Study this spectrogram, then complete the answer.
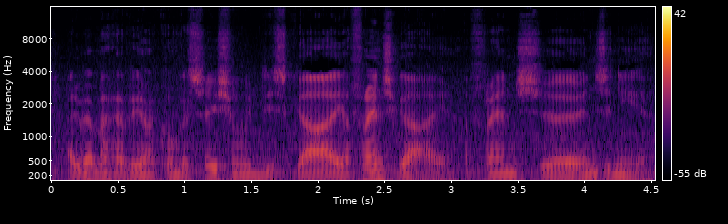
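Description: A man with an Italian accent talks at a moderate pace with a fairly low pitch. Noticeable background noise and audible room echo are present. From Italy, Emilia-Romagna. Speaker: restaurant owner. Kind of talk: casual chat. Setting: restaurant.

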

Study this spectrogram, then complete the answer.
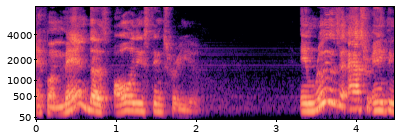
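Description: Vocal fry runs through the fairly high-pitched voice of this man. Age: 30s. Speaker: executive chef. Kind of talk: interview.

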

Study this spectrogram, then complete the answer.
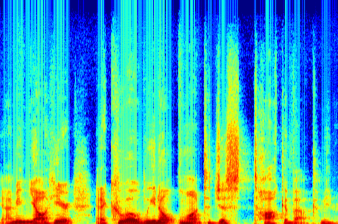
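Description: This man speaks fairly quickly in a plain, everyday voice, and his pitch varies in an ordinary way. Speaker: pastor. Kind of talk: sermon; fervent prayer, spoken aloud to Jesus. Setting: church. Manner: earnest, pleading, repeating phrases.

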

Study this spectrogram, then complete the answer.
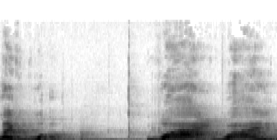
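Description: A man talks with lively intonation. There is audible room echo and noticeable background noise. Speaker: stand-up comedian. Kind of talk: casual chat.

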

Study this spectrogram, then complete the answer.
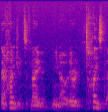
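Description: A man with an American accent. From US Midwest. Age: 30s. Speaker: music producer. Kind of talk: casual interview chat.

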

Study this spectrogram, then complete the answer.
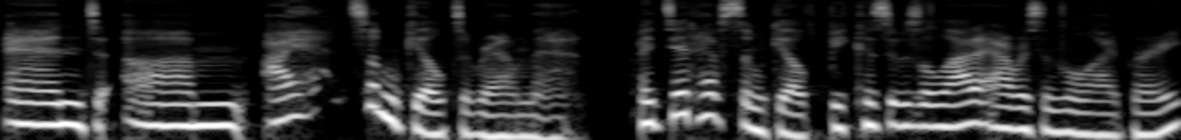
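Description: With an unremarkable speaking voice, a woman talks at a moderate pace and fairly low pitch, with lively intonation and hardly any pauses. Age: 60s. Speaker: Torah teacher and author. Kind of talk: interview conversation.

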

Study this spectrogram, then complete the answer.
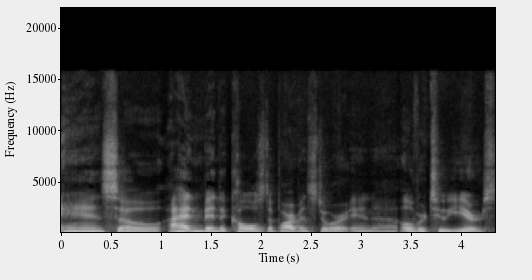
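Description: In a very clean recording with a silent background, the speaker talks at a fairly slow pace with a Louisiana accent. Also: man. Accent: Louisiana Southern US. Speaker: pastor. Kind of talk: podcast interview.

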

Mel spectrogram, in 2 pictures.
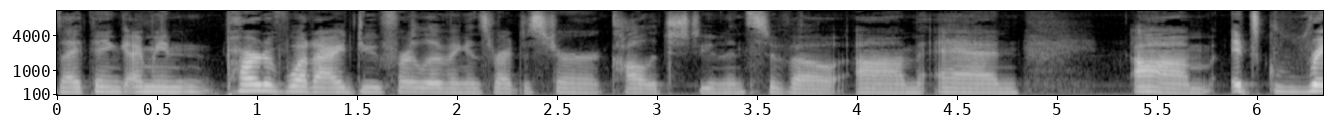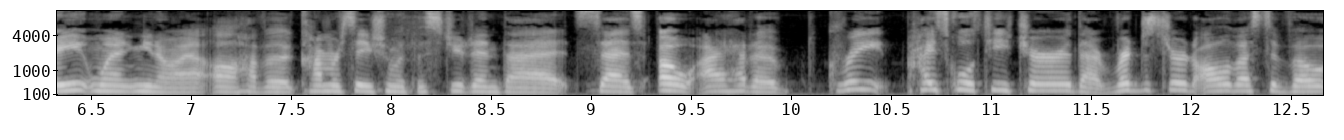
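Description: On a very clean recording with a silent background, a woman with an American accent talks at a fairly quick pace with hardly any pauses, in an ordinary speaking voice of medium pitch and ordinary pitch variation. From New York. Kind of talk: casual chat.

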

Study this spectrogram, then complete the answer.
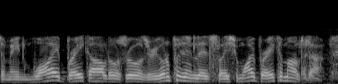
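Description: A man with a Newfoundland accent, ordinary pitch variation and noticeable background noise. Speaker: provincial opposition politician. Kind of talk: radio interview. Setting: phone call.

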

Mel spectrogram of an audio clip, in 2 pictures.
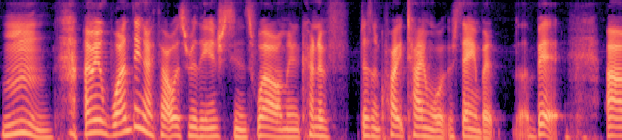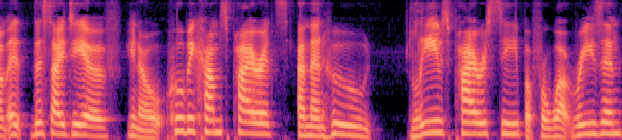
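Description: Here is a woman with an unremarkable speaking voice at a medium pitch. She moves at a fairly quick pace with lively intonation. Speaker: podcast host. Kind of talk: casual interview chat.

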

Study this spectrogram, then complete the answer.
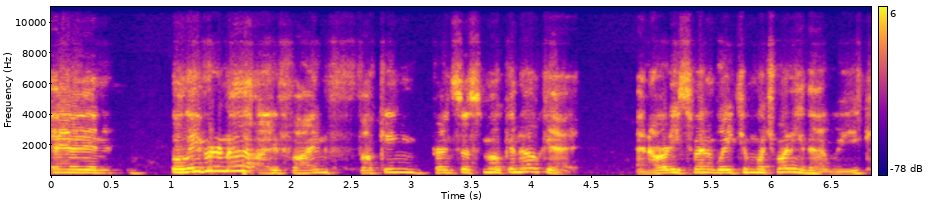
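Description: With an American accent, a man projects a raised voice that is high in pitch. He keeps a moderate pace, lively intonation and very even loudness. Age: young. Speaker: podcast host. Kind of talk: casual chat.

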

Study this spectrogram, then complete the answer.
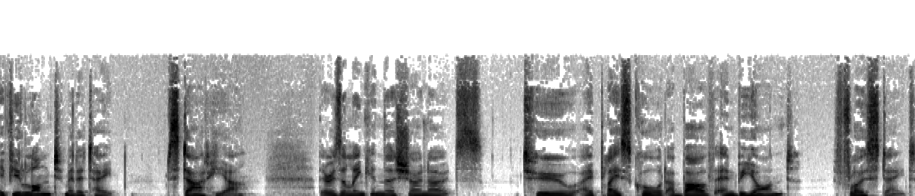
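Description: A woman's dark, mellow voice with an Australian accent, fairly slow, with ordinary pitch variation, on a very clean recording with a silent background. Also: medium pitch for a woman, very even loudness. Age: 50s. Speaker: podcast host, women's cycle coach. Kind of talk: casual chat. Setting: studio.

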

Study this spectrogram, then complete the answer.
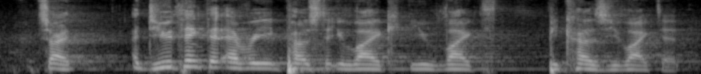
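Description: The speaker has an American accent, with big swings in loudness and long, frequent pauses. Audible room echo surrounds the voice. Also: man, fairly high pitch for a man, ordinary pitch variation, fairly quick pace. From US West Coast, Los Angeles. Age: young. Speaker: university student. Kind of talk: panel discussion. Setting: stage with audience.

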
